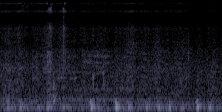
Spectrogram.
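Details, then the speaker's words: Lada Priora steering column: quiet, dull, uneven low thuds about four a second, like a loose knock. Owner believes the upper and lower column bearings need replacing, as the shaft moves inside a rubber that is drying out and separating from the bearing. "В общем, дело в том, что это надо менять верхние и нижние подшипники на рулевой колонке."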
